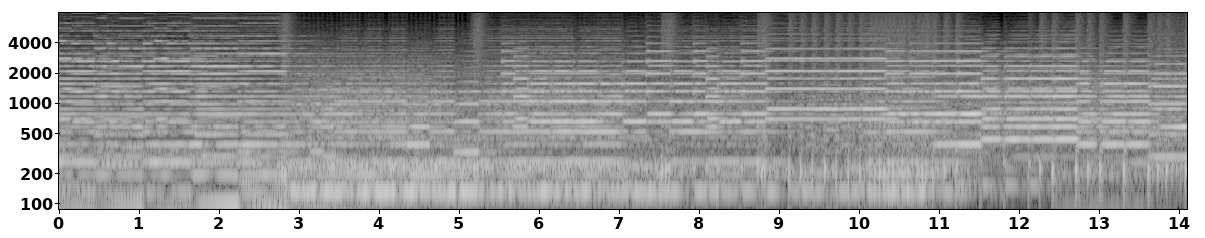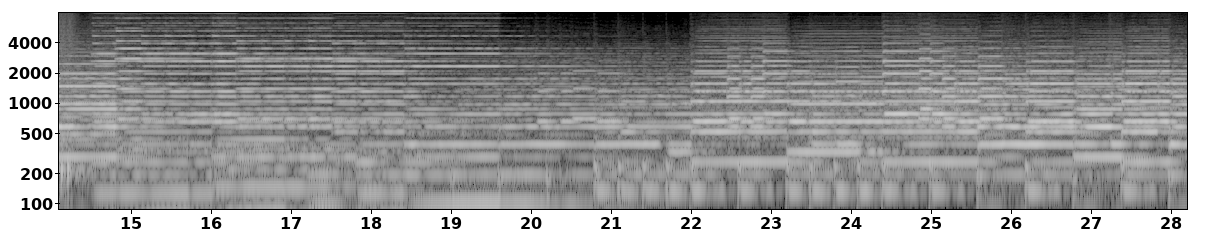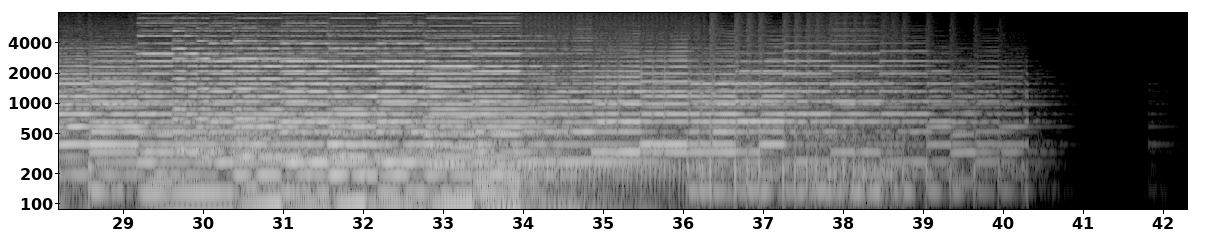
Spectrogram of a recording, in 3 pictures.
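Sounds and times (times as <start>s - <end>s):
organ: 0.0s - 20.8s, 29.2s - 39.2s
brass instruments: 0.0s - 40.3s.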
